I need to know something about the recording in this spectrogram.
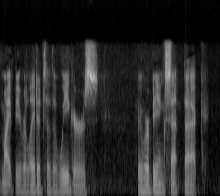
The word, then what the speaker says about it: Uyghurs: And I I think that the Uyghurs are I didn't know how to pronounce it. I was thinking it Uyghurs, but okay, Uyghurs.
